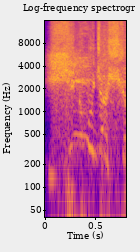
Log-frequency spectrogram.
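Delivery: high, loud mock outburst at a child; hammed-up parental yell; mock scolding. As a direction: play the irritated parent yelling.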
